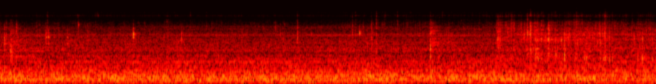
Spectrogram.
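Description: Panko-crumbed chicken thighs shallow-frying in oil in a pan: a steady sizzle with small scattered pops and crackles.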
